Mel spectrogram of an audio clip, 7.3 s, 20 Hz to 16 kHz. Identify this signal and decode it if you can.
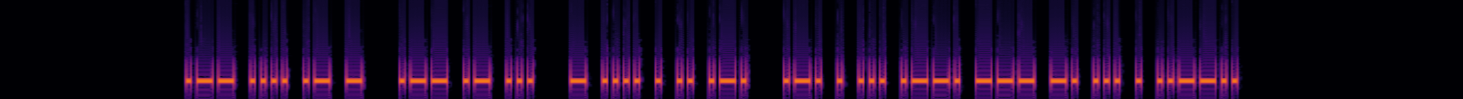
Morse code, heard as a keyed tone, about 44 wpm, 700 Hz. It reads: WHAT WAS THEIR RESPONSE?
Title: Sentences from Top 1400 Words 45wpm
